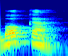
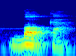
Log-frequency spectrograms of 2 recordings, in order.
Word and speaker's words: boca: If it's the first letter in the word, as in boca, mouth, boca, we pronounce it, as in English, for example, or in Italian or in French, B, boca.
